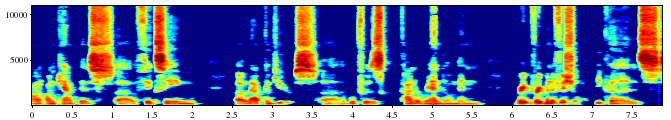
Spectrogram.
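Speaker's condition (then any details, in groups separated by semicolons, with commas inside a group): Stuttering; onset at age 10, worse when trying to impress or rushing, absent when singing or self-talk; stuttered during recording, reset by stopping, backing up, slowing rate; stutters when speaking too fast, muddy jumble, pauses, backs up, slows rate; repeated words, prolonged sounds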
